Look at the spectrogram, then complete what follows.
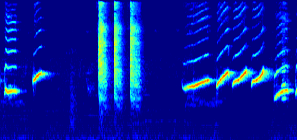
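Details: Female white-rumped shama call used to lure males. Two rising whistles and three harsh rasps come first, then a steady series of about six upslurred whistled notes.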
